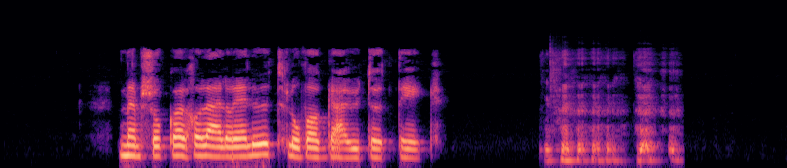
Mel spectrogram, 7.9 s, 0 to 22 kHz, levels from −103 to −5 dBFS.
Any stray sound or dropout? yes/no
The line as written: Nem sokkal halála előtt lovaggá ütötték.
yes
